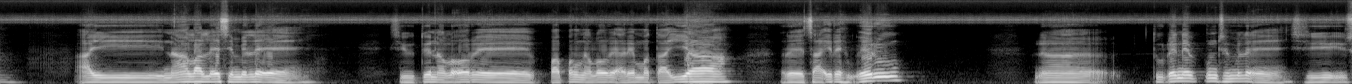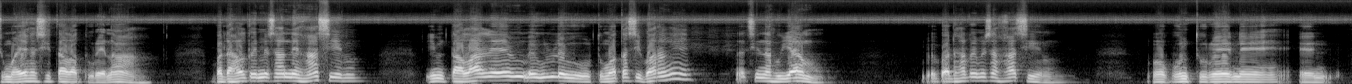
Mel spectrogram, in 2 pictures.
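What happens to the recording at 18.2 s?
At 18.2 s the speech has a harsh, gritty fuzz on its louder syllables, and the same hard clipping runs through the whole clip rather than starting at that point. The signal is driven about 12 dB past what the stage can pass, so the peaks are sliced flat. Only a small share of samples, around 2 percent, hit that ceiling, but each flattened top adds high harmonics that rasp across the loud parts.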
